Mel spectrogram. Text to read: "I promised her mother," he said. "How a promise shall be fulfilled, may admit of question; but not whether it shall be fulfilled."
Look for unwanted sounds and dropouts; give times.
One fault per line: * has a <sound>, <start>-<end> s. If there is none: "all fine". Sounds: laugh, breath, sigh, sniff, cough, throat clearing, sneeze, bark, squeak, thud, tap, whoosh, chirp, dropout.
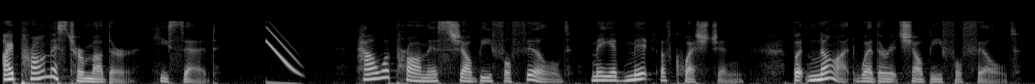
* has a chirp, 2.7-3.1 s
